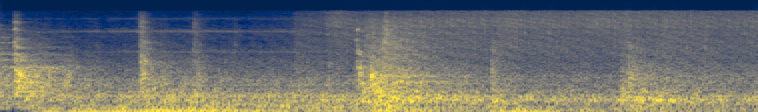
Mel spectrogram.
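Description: A sliding door in a corn syrup factory rolls and clunks open, with several sharp knocks and a sliding rush over a steady industrial hum.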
